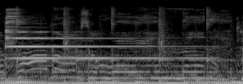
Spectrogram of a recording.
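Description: A Tabata interval-timer app's bell chime rings once at the start and fades over about a second and a half, signalling the end of a work interval and the start of rest, over background music.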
